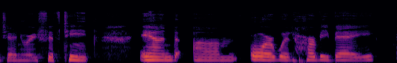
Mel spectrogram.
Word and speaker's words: Hervey Bay: And or would Hervey Bay, it's pronounced Harvey Bay, but it's spelled Hervey Bay, be a better option for us?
